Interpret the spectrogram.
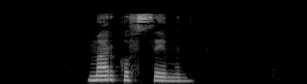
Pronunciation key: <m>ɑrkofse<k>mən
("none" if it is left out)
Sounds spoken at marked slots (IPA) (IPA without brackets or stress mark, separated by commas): m, none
